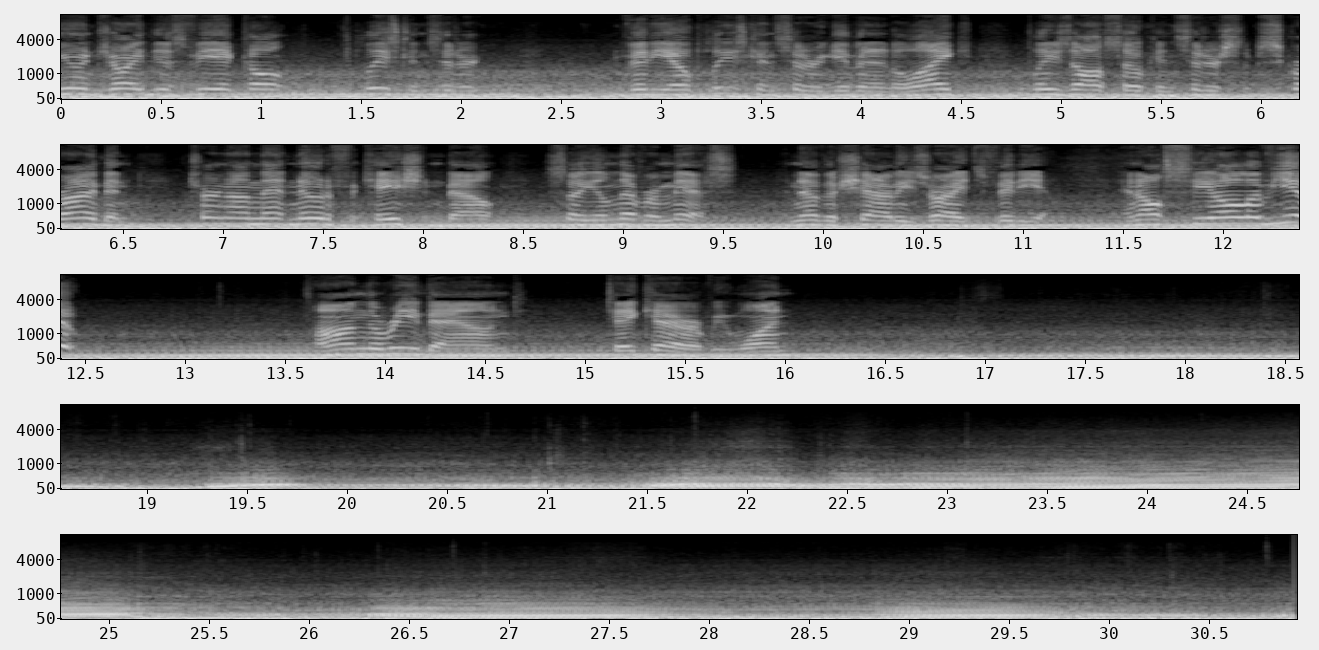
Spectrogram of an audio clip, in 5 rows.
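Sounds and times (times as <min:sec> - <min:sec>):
car engine revving: 0:00.0 - 0:30.9.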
